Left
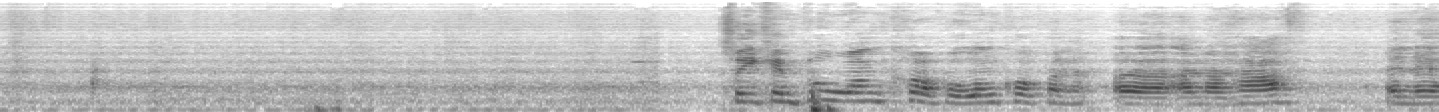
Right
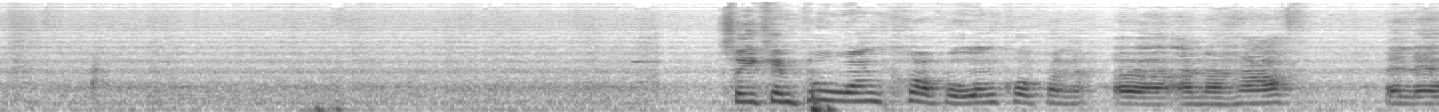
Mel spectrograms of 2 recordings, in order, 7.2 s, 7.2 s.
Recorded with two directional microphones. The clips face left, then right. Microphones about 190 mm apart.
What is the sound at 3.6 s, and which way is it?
Speech, 45° right (ahead or behind).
